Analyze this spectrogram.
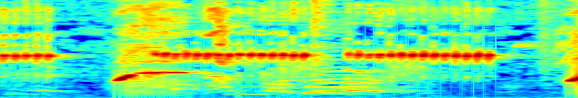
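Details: Plain prinia: short bursts of rapid, high, pulsed notes break off between loud rising whistles. Lower warbling phrases overlap them.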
